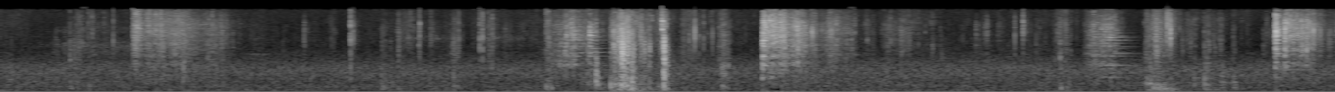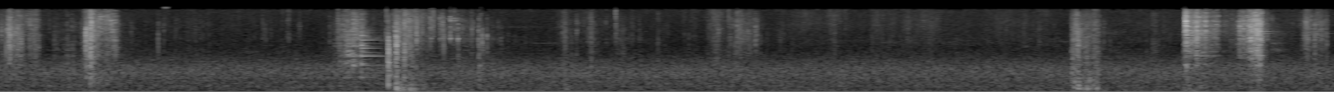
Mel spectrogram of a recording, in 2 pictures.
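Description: A shovel scrapes and digs into loose soil.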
